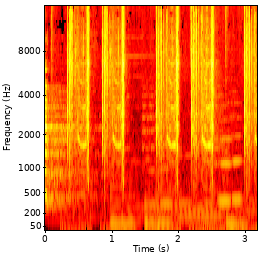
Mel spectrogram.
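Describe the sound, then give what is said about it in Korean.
A camera shutter fires in burst mode while taking a group photo: about five crisp mechanical clicks in a steady, even rhythm, each sharp and fairly loud, over a faint low hum with no talking. “김치, 스마일, 찰칵.”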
